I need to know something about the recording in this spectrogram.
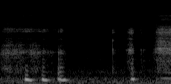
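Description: A young woman laughs softly, close to a phone microphone.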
